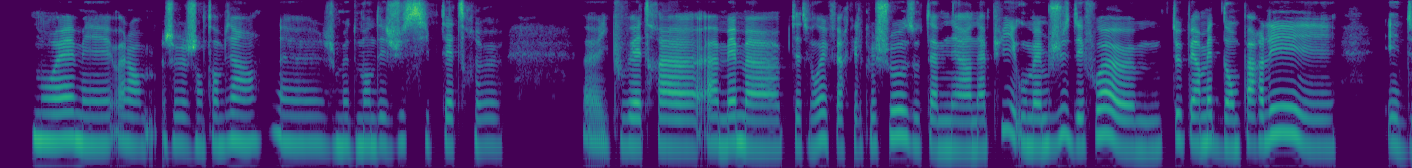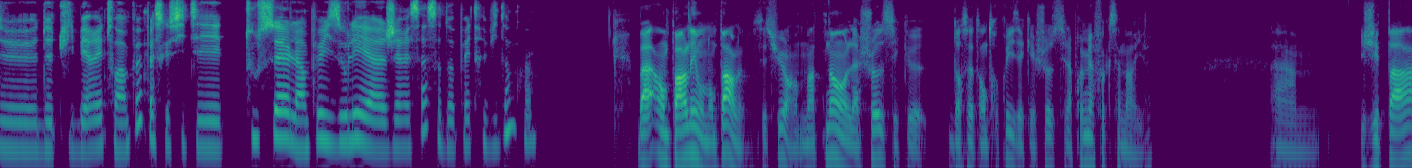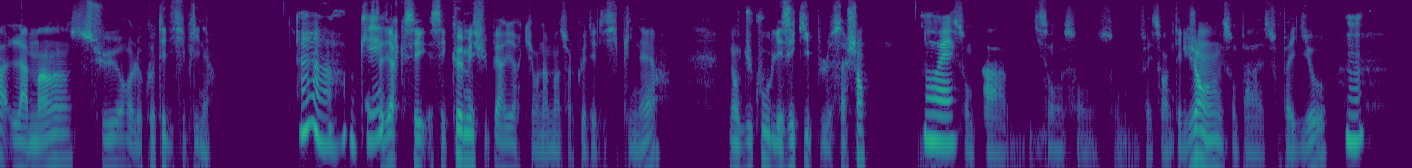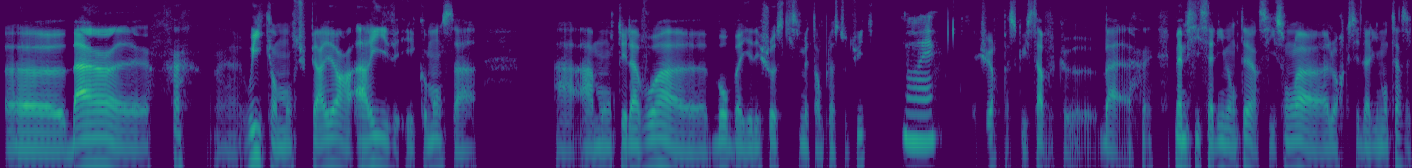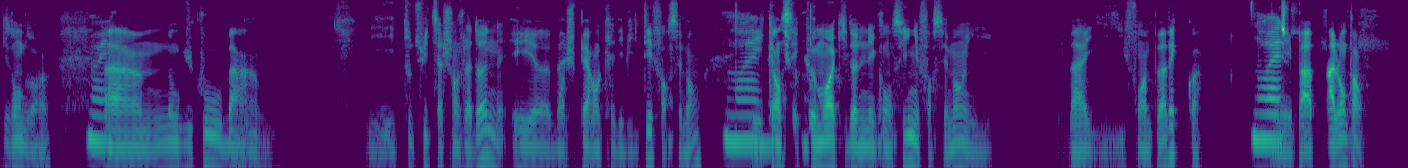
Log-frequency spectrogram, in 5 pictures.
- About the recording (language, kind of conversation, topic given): French, advice, Comment puis-je me responsabiliser et rester engagé sur la durée ?
- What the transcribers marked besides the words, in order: tapping; other background noise; chuckle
